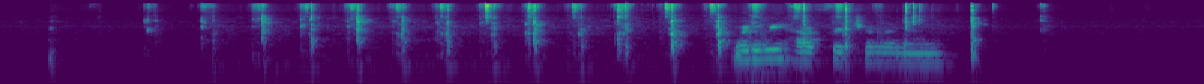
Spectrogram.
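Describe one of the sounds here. Playing cards flick and riffle in quick, even clicks.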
